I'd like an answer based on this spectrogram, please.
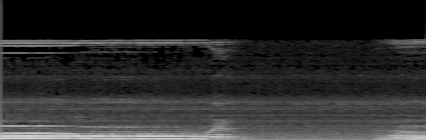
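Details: A beagle mix named Lucy, left home alone, finishes a steady howl that trails downward and fades, then after a pause starts a new rising wail.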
